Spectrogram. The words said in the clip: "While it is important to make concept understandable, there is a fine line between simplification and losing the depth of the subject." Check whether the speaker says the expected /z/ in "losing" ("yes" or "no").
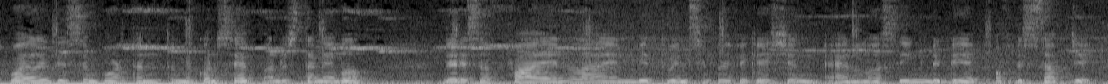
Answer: no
